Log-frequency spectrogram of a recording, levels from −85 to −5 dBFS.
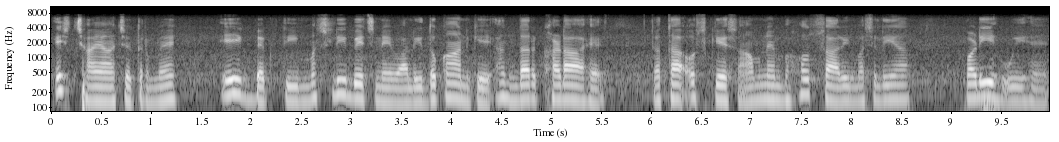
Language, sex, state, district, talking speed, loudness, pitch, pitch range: Hindi, male, Uttar Pradesh, Muzaffarnagar, 130 wpm, -20 LUFS, 145 Hz, 135-160 Hz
